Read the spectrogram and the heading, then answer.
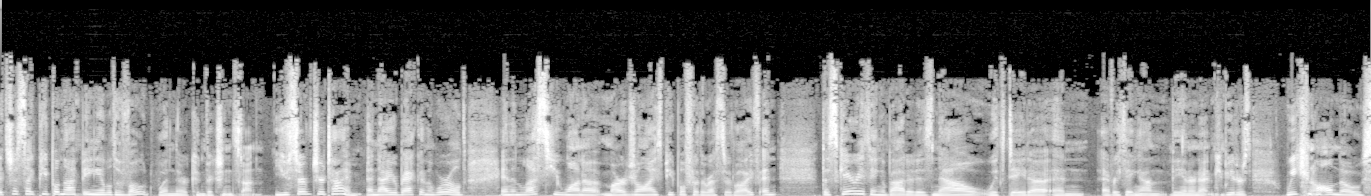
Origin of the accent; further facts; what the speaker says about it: Chicago, Illinois, United States; born there; I was born in Roseland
